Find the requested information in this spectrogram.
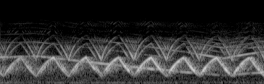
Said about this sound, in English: No, this is not a sound effect from high speed, but the dreaded highway robbery siren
